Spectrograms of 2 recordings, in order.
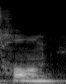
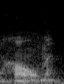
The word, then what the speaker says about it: Hulme: Yeah, Hulme, and it's properly pronounced Hulme. But the way, if you hear like Eliot say it, he'll call him home. So he swallows the L.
